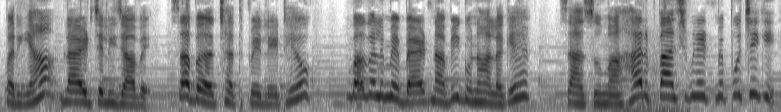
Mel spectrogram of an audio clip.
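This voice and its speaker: A woman's voice: fairly high pitch, expressive, unhurried. A woman voicing an overworked young village daughter-in-law in a cartoon, complaining in rustic, gossipy phrases. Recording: music bed under the voice.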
